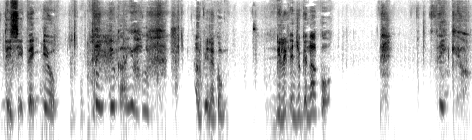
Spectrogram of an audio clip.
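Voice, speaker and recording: An actor with a Cebuano Filipino accent playing an emotional, lovesick man in his thirties in a radio drama, with a husky voice. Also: very high voice, lively intonation, unhurried, fairly bright tone, slight background noise, full character voice. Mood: overjoyed. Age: 30s. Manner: emotional, pleading, swooping delivery. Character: Manuel, lovesick pleading man of thirty-two, repentant cheater. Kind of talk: Philippine radio drama acting.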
